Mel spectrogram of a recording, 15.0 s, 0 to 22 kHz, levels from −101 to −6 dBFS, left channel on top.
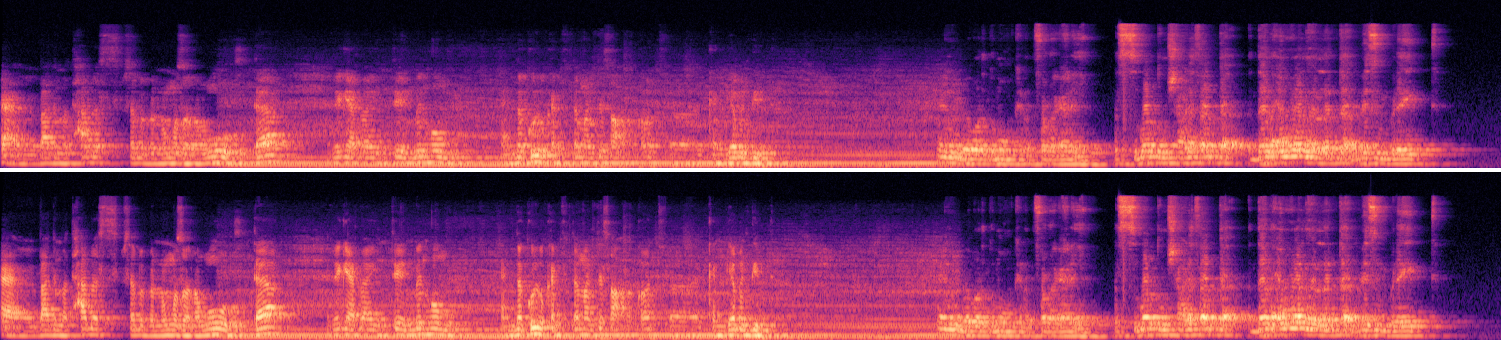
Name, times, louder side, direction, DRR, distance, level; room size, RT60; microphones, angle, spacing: voice 1, 0.0-2.8 3.3-4.6 5.0-7.8, right 3 dB, 75° right, 6 dB, 0.6 m, -20 dB
sound 1, 2.1-9.6, right 1 dB, 40° right, 0.8 m, -27 dB
voice 2, 9.4-14.2, right 2 dB, 15° right, -1 dB, 1.1 m, -19 dB
9.8 x 3.4 x 3.0 m, 0.81 s
head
